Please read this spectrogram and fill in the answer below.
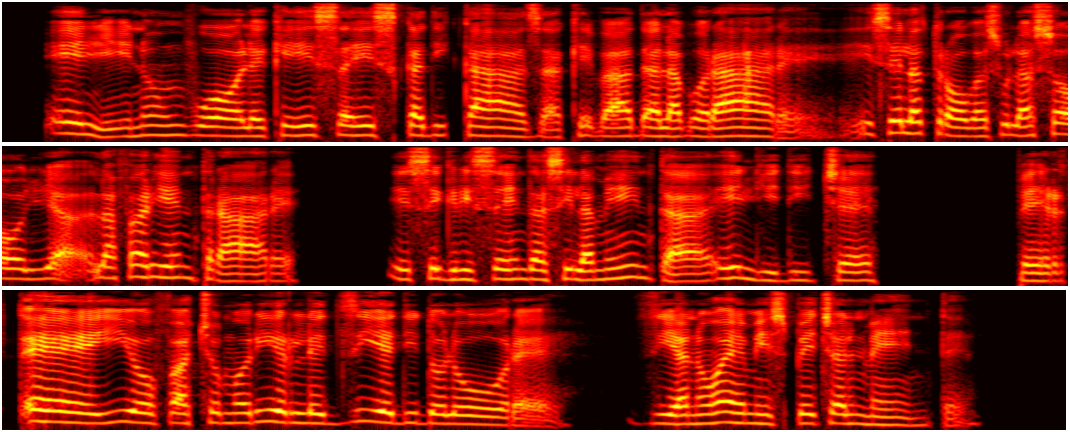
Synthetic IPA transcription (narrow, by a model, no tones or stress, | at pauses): eʎːinoɱvwɔːlekeesːaeskad̪ikaːzakevaːd̪alavoɾaːɾḛḛselat̪ɾɔːvasulːasɔʎːa̰lafaɾient̪ɾaːɾe | eseɡɾisɛnd̪asilament̪aeʎːid̪iːt͡ʃe | pert̪ɛiːofat͡ʃːomoɾirled̪ziːed̪id̪oloːɾḛ | d̪ziːanoɛːmispet͡ʃalment̪ḛ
